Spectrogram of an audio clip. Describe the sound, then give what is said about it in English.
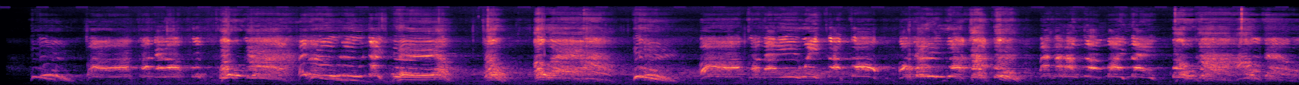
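Haka tribute performed by a biker gang in New Zealand: loud, rhythmic group shouts and chanted calls from many male voices, delivered in forceful bursts with brief pauses between phrases throughout. “That was the sound of the haka tribute performed by a biker gang in New Zealand.”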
